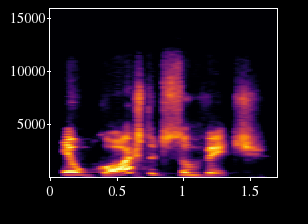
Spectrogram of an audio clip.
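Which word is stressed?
eu. The stress falls on the word eu. It is me, not someone else, who likes it. "Não é o fulano, sou eu"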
